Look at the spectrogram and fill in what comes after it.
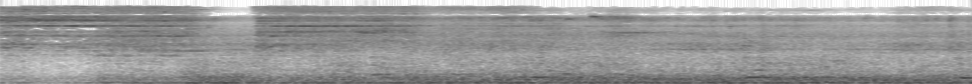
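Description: Heavily loaded covered hopper freight cars rolling past close by: a loud, steady noise of steel wheels running on the rails, with no breaks or changes.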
